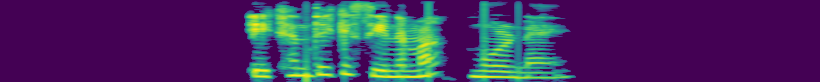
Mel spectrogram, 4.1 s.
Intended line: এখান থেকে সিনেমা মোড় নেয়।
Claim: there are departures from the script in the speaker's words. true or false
false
